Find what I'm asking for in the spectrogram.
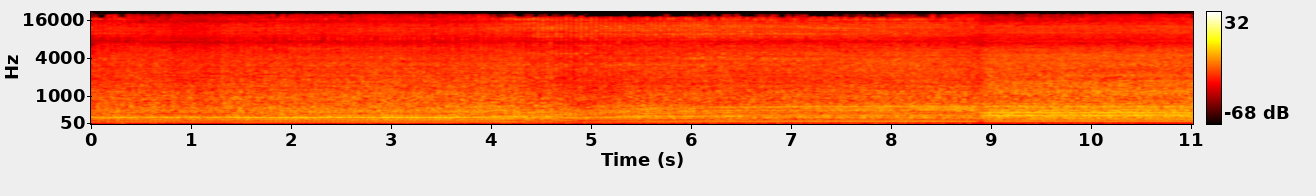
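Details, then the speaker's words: Husqvarna mower single-cylinder engine run on the bench after new carb fitted (mower had trouble starting cold): steady idle stumbles with a hiccup, then changes note with a thin hiss as oil sprays from the uncapped emissions breather tube; cause unknown. "so that was very unexpected I Was preparing to replace the air filter when the engine sort of had a hiccup and then started to spray oil from the emissions tube"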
